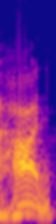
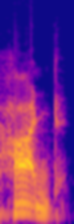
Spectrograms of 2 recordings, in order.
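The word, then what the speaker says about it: heard: ই এ আর হিয়ার second form হচ্ছে হার্ড হেয়ারড নয় এর উচ্চারণটা হবে হার্ড তো ফার্মার শুনতে পেয়েছিল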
